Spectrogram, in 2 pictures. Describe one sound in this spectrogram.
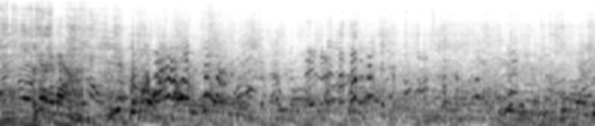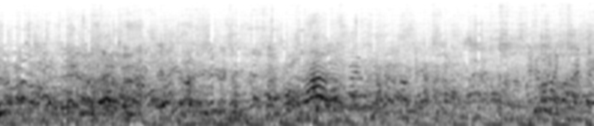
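A crowd of runners and onlookers chatter and cheer outdoors.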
